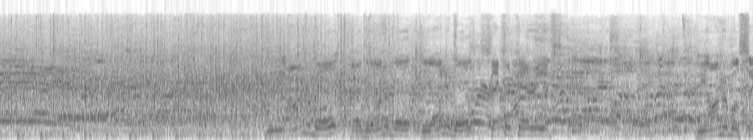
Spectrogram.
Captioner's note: some Applause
